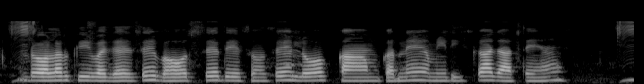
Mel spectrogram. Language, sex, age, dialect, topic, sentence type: Hindi, female, 31-35, Marwari Dhudhari, banking, statement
